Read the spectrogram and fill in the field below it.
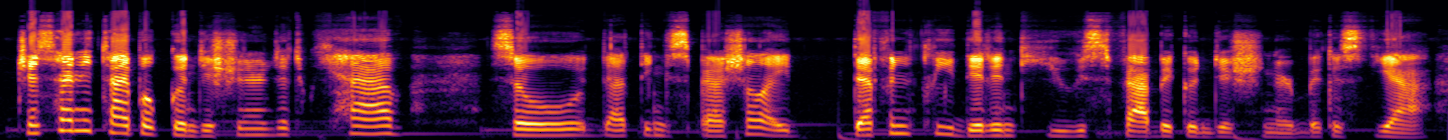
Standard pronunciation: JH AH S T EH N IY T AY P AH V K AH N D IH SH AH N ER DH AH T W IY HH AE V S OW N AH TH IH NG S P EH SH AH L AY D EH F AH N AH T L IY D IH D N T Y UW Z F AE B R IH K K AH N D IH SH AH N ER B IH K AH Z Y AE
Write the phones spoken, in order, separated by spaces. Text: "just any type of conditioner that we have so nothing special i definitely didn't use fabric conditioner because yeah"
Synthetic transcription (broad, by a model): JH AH S T EH N IY T AY P AH V K AH N D IH SH AH N ER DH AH T W IY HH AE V S OW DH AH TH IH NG S P EH SH AH L AY D EH F AH N AH T L IY D IH D N T Y UW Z F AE B IH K K AH N D IH SH AH N ER B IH K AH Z Y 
